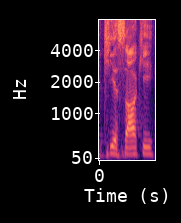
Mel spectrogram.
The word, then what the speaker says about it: Kiyosaki: Even your boy Kiyosaki.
